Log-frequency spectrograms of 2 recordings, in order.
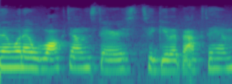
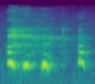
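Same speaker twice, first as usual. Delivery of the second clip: tearful laugh; 6 semitones higher than usual. Real, not acted. Embarrassed laugh through tears.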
